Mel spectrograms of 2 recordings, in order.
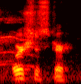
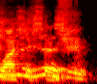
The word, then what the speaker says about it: Worcestershire: Worcestershire sauce. Worcester. Not Worcestershire.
